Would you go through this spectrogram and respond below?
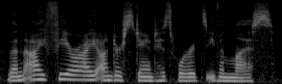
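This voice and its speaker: A woman playing a solemn, reserved young woman in a fantasy game, speaking earnestly and deliberately. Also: fairly low pitch, lightly acted. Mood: pensive, melancholy. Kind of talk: fantasy game cutscene acting.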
